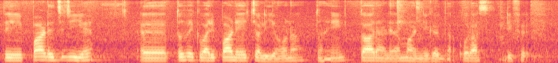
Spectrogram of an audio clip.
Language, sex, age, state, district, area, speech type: Dogri, male, 18-30, Jammu and Kashmir, Jammu, urban, spontaneous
